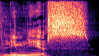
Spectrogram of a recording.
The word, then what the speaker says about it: Limnios: It's by Elias Limnius. Limnios? Yeah. Elias. I think it's Greek. Yeah. Yeah, I believe it's Greek, so I would Yeah. pronounce it Elias Limnios.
